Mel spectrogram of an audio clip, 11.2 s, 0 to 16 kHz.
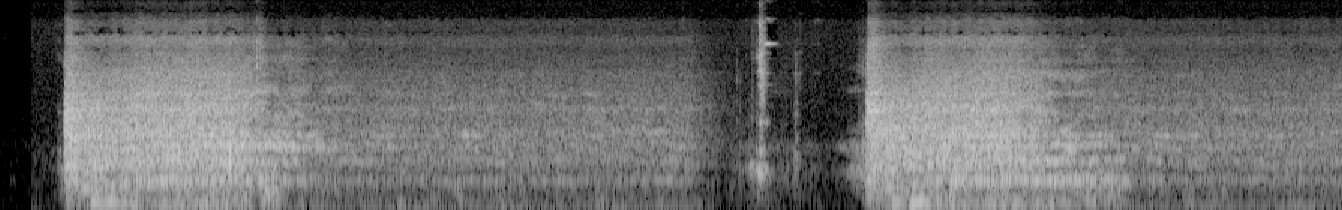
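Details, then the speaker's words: Police car with 45,000 miles rescued from junkyard, old gas drained and fuel pump heard priming: two long cranking bursts of steady starter churning with no catch; cranks but won't start. "Ain't sounding too promising. So it kept spinning. I kept just doing the pump, trying to get it to start, and it wasn't"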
